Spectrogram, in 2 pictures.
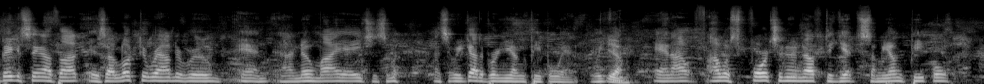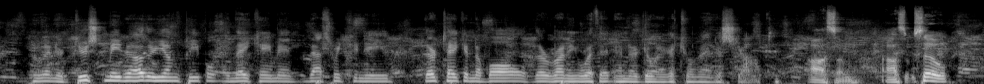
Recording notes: Live at Darkness Brewing. This year we brewed the beer down at Darkness in Bellevue, KY. It was a ton of fun, even if the recorded sound is a little rougher than you're used to. I'll nail the whole live event thing one of these days!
